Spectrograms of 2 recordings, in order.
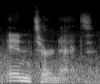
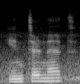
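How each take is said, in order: First: It is said with native English pronunciation. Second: It is said with Spanish-style pronunciation. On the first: The speaker calls it right. "Internet sounds so much better" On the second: The speaker calls it wrong. "No, guys, that's Spanish"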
